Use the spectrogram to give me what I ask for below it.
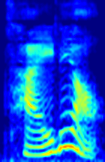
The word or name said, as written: cai2liao4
